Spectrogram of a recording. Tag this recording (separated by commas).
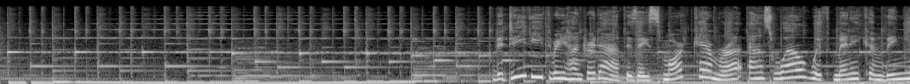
Speech, Music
